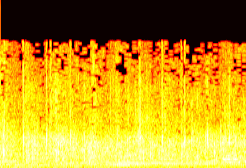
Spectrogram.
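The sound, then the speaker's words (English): Sustained applause from an audience for the Pacific Justice Institute, a dense wash of many hands clapping at once, steady and fairly loud throughout with no voices standing out. “Let's hear it for Pacific Justice.”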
